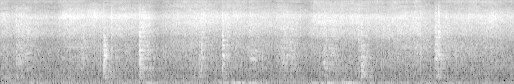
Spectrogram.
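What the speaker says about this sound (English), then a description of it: "So just keep tossing them around." Prawns sizzle in a frying pan and are tossed around repeatedly, each toss bringing a soft scraping rush over a continuous hiss of frying, fairly quiet and close, with no talk.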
